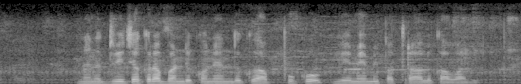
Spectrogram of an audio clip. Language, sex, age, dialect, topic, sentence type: Telugu, male, 18-24, Southern, banking, question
